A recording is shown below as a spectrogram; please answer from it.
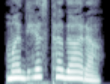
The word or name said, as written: ಮಧ್ಯಸ್ಥಗಾರ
